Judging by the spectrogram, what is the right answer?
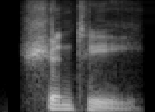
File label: "shinty", American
